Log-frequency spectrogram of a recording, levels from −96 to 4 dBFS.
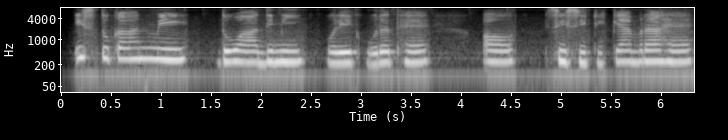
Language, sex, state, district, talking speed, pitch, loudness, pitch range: Hindi, female, Haryana, Rohtak, 125 wpm, 245 Hz, -16 LUFS, 235-260 Hz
